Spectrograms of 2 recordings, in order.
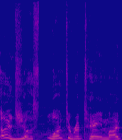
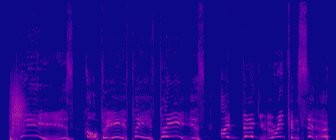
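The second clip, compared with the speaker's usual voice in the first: whiny voice, much higher pitch; 6 semitones higher than usual. Character begging another to reconsider a final decision, whiny voice. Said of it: "I recognize that whiny voice".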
